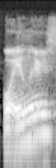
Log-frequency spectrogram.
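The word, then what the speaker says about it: Euler: name because it's um called um this is pronounced Oilers number who was a a German I want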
